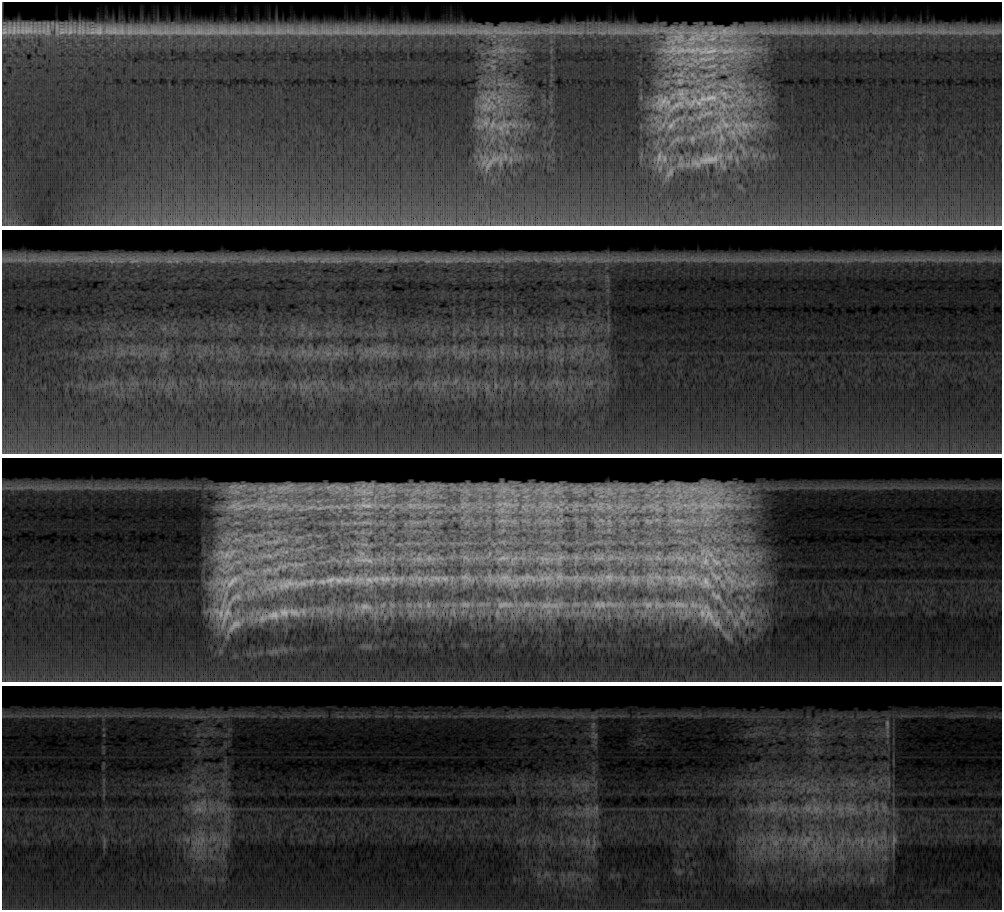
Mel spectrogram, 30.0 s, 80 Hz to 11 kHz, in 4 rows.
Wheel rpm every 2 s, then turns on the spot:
0, 0, 20, 20, 10, 20, 0, 0, 70, 160, 40, 0, 0, 10, 10.
8-12 26-30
